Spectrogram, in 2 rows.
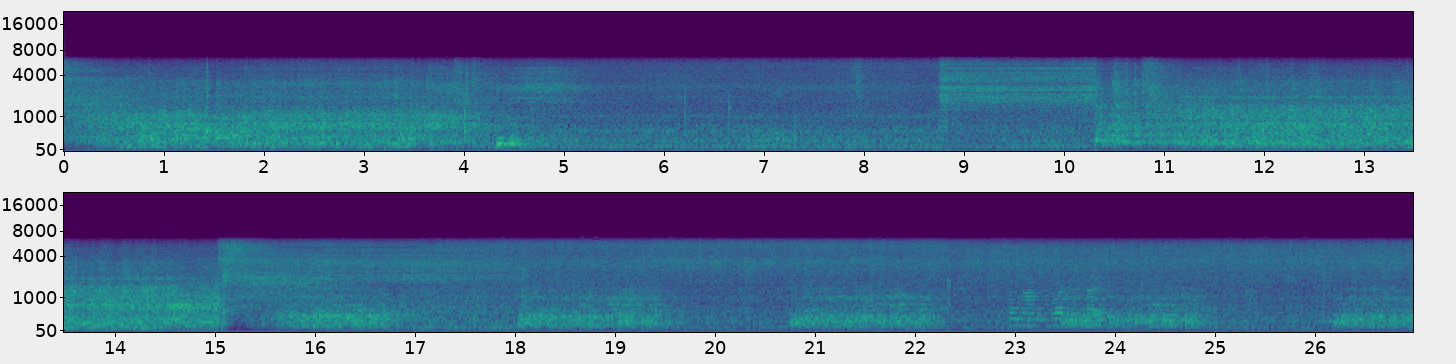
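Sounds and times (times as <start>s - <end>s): steady machine noise: 0.0s - 26.9s
compressed air hissing: 4.2s - 5.3s, 8.7s - 11.2s, 14.9s - 26.9s.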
